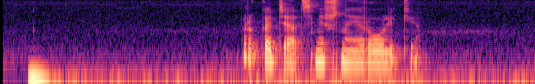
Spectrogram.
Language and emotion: Russian, sad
